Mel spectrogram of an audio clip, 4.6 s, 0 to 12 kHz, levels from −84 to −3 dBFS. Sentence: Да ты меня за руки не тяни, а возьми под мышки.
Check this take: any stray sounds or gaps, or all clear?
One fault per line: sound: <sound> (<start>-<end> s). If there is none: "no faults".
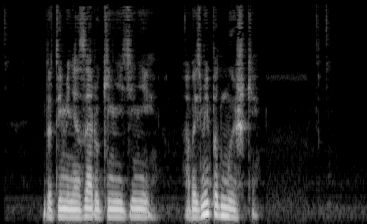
no faults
